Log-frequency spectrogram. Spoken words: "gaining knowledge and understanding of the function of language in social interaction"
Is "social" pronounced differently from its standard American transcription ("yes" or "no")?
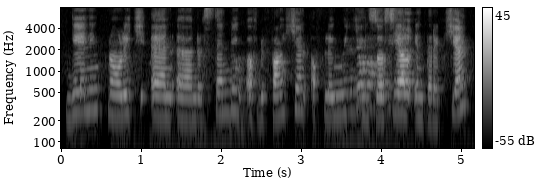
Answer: yes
